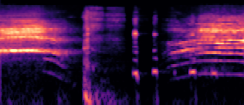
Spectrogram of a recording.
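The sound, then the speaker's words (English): A baby boy lets out shrill, happy squeals: a long wavering squeal, a couple of quick yelps, then another drawn-out high-pitched scream, with no talking. “He's very these vocal are today. Happy screams.”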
